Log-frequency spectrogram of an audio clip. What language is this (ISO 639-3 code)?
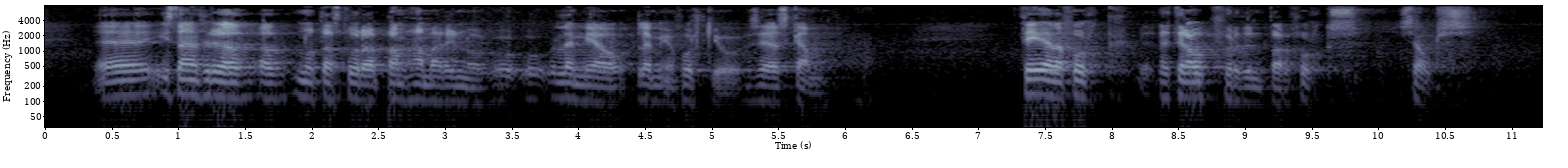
isl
